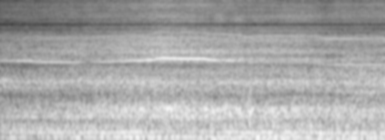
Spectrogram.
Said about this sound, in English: Take her off one more time, try to get us a nice flyby.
